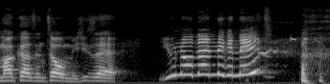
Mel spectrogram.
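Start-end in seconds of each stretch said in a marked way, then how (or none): 1.6-3.1 very high-pitched put-on girl voice.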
